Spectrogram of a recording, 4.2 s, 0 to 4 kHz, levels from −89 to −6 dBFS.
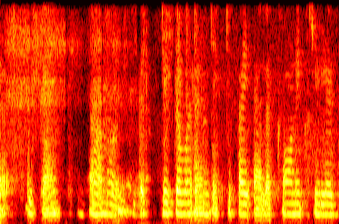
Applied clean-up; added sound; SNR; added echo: neural mask model Resemble Enhance denoiser.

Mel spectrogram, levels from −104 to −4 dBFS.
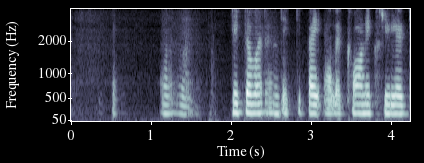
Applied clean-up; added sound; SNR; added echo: neural mask model DeepFilterNet 3.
